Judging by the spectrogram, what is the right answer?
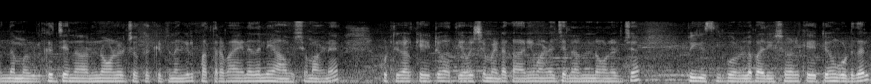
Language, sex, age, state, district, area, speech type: Malayalam, female, 30-45, Kerala, Pathanamthitta, rural, spontaneous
